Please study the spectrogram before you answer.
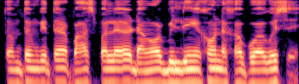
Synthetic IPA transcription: tɔmtɔmkɛtaɹpaspʰalɛdaŋɔɹbildiŋɛkʰɔndɛkʰapʊwaɡojsɛ

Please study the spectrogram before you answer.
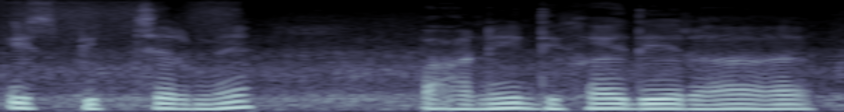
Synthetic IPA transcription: ɪspɪkt͡ʃəɾmẽ | paːnid̪ɪkʰaːid̪eːɾɐɦaɦɛː

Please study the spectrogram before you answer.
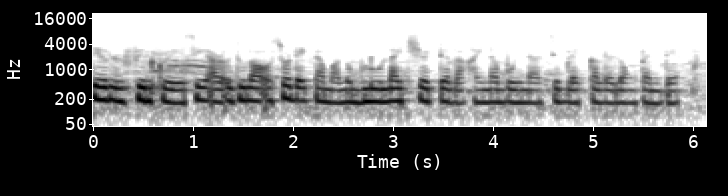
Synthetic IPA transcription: tɛlfʰilkɔɹɛasiaɹḛjtulaʔɔ̰sɔɹdɛːk̚tamanublulajtsɛɹtːɛlakʰajnabojnaːsiblɛkːalɛɹlɔŋpɛntɛ

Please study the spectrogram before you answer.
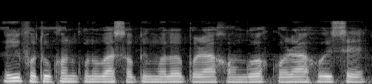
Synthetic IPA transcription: ejpʰotukʰɔnkʊnʊbasɔpiŋmɔlɔjpɔɹaxɔŋɡɔhkɔɹahojsɛ

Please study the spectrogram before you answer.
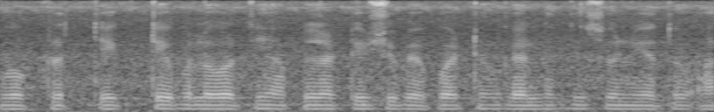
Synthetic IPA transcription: ʋəpɾət̪jekʈebəlʋəɾt̪ʰiapljaʈiɕupapaʈʰeʋlalad̪isuːnjet̪oʔa̰

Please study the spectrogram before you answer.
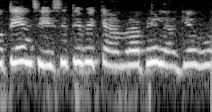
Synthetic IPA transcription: ʊt̪iːnsiːsiʈiʋikɛːmɾabʱiləɡeɦo

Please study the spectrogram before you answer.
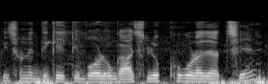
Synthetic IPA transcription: pit͡ɕʰoneɾd̪ikeek̚ʈibɔɽoɡat͡ɕlokʰːokɔɽad͡ʑatːɕʰe

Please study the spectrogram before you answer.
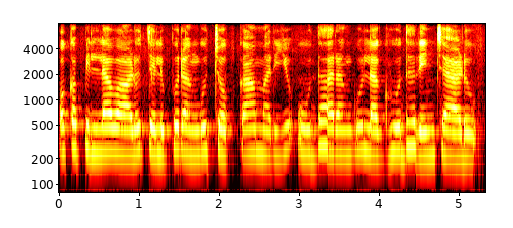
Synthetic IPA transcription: ɔkɐpilːɐʋaːɽut̪elipuɾɐŋɡut͡ʃɔkːaːmɐɾijuʔuːd̪aːɾɐŋɡulɐɡʱuːd̪ʱɐɾiɲt͡ʃaːɽu

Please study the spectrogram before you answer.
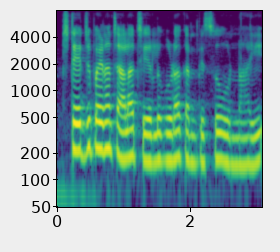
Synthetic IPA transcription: sʈe̞ːd͡ʒupɐjnɐt͡ʃaːlaːt͡ʃe̞ːɾlukuːɽaːkɐnipist̪uːunːaːji

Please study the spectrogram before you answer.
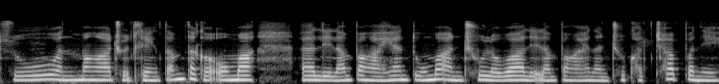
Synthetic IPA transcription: t͡suanm̥aŋat͡ʃʰut̪̚ɬʰɛŋt̪amt̪aka̰ʔɔmaʔlilɐmpaŋaɦɛnt̪umaʔant͡ʃʰulɐwalḛʔlampaŋahɛnant͡ʃʰukʰat̪̚t͡ʃʰapːani

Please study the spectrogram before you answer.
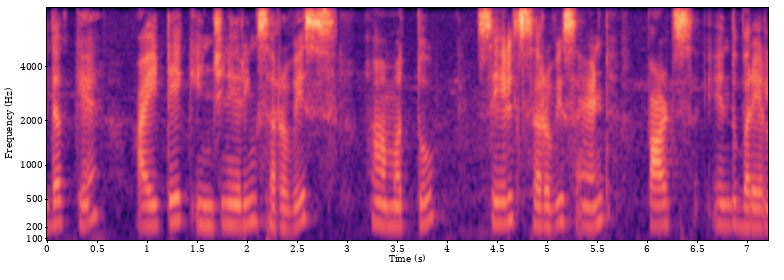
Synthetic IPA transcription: d̪ɐkːe | ɐjʈeːkiɲd͡ʒinijɐɾiŋɡsɐɾʋis | hãːmɐt̪ːuseːlsːɐɾʋiseɳɖ | paːɾʈsend̪ubɐɾɛjɐla

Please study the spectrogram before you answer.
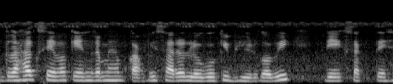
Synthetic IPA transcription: ɡɾaːɦəkseːʋakẽːnd̪ɾəmẽɦɐ̃mkaːfisaːɾeloːɡõkibʱiːɽkobʱi | d̪eːkʰsɐkt̪eɦɛ̃

